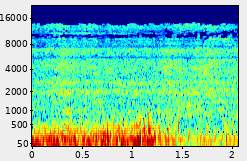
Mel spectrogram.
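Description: Train rumbling past, a deep uneven rumble with wind noise on the microphone.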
